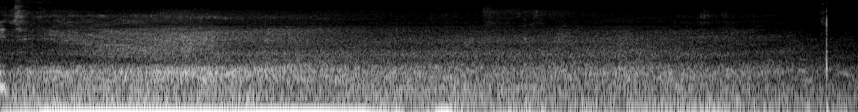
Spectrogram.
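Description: Road traffic on the street below, heard through an open window: a heavy vehicle's low engine rumble swells about half a second in, holds for a few seconds and fades after about four and a half seconds.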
